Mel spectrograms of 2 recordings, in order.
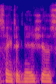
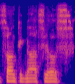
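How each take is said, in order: First: The name is said with an English pronunciation. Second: The name is said with a Swedish pronunciation. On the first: "lots of people pronounce it uh" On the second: "the Swedes pronounce it"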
